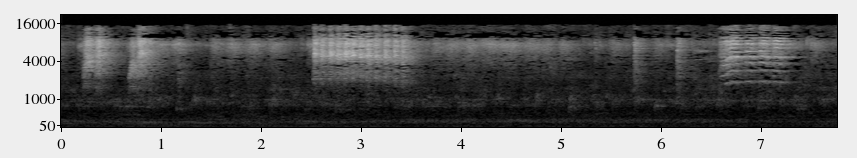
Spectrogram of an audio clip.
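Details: Greater green leafbird in trotol song, delivering separate loud, high, scratchy bursts: two quick notes early, a long harsh buzzing phrase near the middle, scattered faint chips, and a final rattling high burst.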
